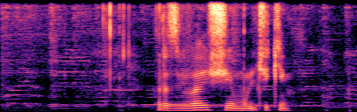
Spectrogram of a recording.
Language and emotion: Russian, neutral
